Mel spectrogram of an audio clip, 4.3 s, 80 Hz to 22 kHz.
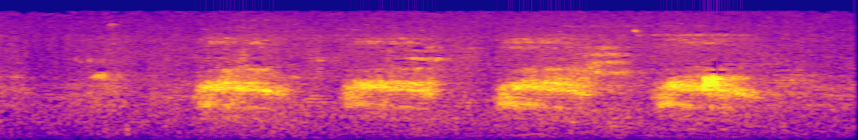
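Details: Bee-eaters (European) exchanging "prüt" contact calls, one answering another to say everything is fine; four rolling, burry calls, each about half a second long, evenly spaced roughly every 0.8 seconds.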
